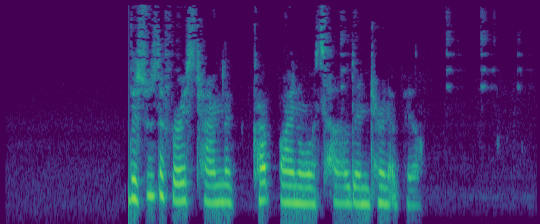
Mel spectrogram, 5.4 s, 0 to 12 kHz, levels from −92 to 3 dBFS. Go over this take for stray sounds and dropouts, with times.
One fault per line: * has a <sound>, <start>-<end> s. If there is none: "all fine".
all fine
